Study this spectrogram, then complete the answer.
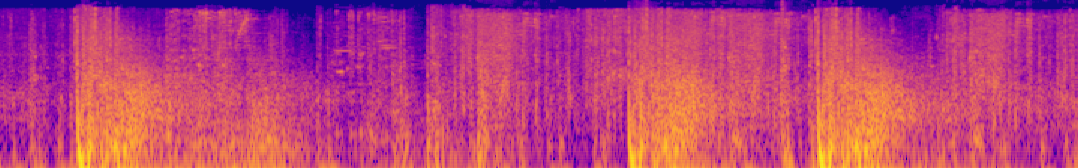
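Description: Gunfire in the video game Fortnite, a loud, dense barrage of shots with several heavy bursts and crashing impacts running throughout, with no voices over it.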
